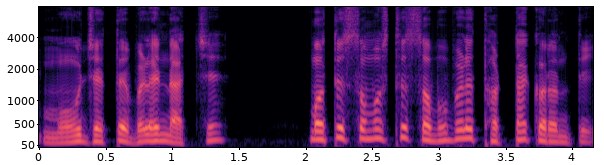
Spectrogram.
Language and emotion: Odia, sad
